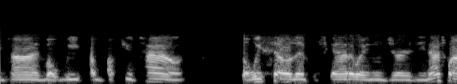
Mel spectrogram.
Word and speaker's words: Piscataway: That was in Piscataway, New Jersey. – Yes. Yep. I went to high school and middle school in Piscataway, New Jersey.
